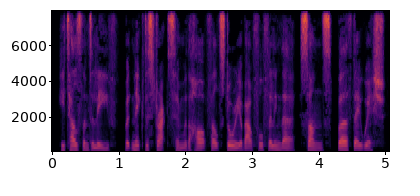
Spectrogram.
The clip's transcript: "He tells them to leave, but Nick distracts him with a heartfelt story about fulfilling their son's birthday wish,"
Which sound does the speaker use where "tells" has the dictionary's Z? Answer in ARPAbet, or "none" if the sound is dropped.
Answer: Z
